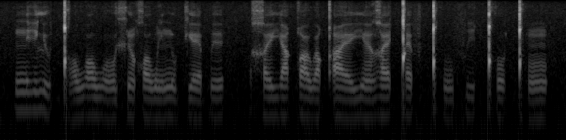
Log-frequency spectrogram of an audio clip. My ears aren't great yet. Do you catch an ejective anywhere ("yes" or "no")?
yes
